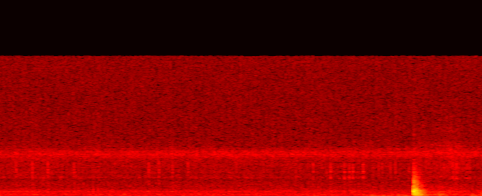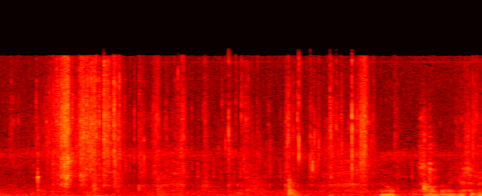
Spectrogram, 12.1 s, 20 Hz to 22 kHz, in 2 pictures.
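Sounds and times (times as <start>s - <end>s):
rustling and crackling of foil: 5.6s - 12.0s.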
